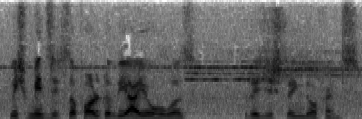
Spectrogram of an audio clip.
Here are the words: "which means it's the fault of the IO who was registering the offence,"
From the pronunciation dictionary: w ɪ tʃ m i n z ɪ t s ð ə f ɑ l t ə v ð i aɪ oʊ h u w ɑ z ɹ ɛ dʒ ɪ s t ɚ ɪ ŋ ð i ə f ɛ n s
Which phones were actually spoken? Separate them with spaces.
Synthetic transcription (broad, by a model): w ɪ tʃ m i n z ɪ t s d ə f ɑ l t ə v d i aɪ oʊ h u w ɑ z ɹ ɛ dʒ ɪ s t ɚ ɪ ŋ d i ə f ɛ n s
